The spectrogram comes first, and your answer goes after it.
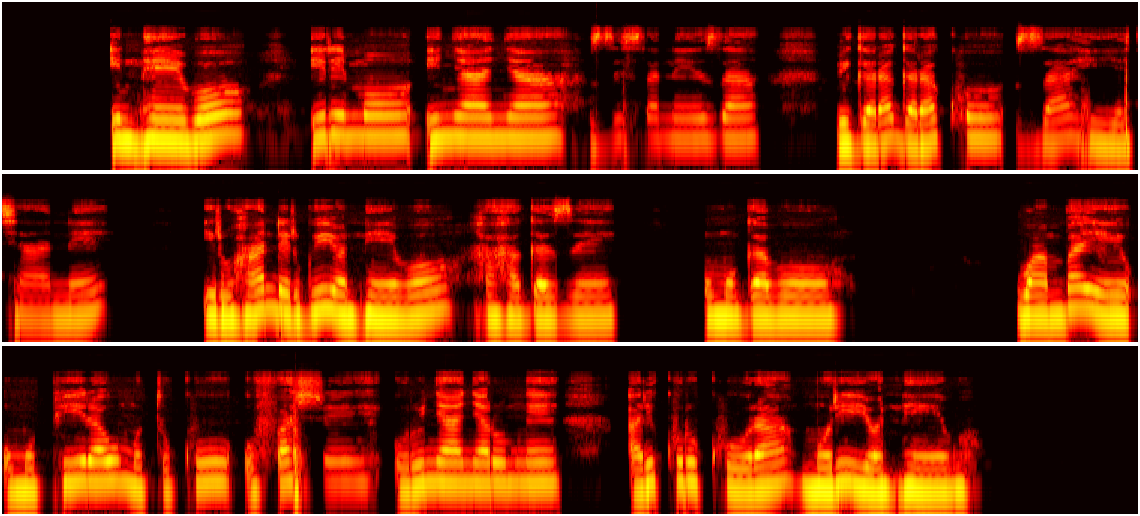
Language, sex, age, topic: Kinyarwanda, female, 25-35, agriculture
